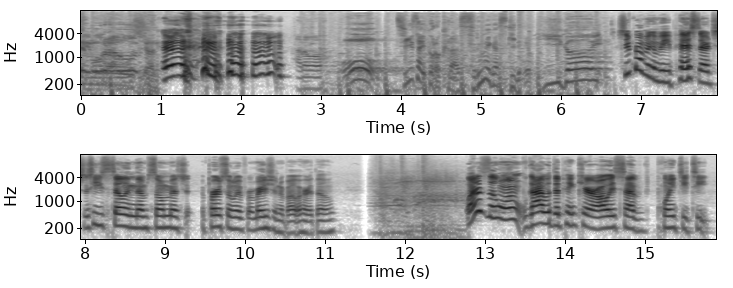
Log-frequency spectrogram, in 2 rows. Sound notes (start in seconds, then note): 1.0 laughing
